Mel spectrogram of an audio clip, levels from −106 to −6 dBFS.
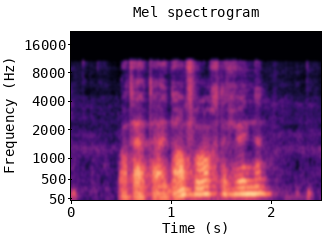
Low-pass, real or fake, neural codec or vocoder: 10.8 kHz; fake; codec, 24 kHz, 3 kbps, HILCodec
